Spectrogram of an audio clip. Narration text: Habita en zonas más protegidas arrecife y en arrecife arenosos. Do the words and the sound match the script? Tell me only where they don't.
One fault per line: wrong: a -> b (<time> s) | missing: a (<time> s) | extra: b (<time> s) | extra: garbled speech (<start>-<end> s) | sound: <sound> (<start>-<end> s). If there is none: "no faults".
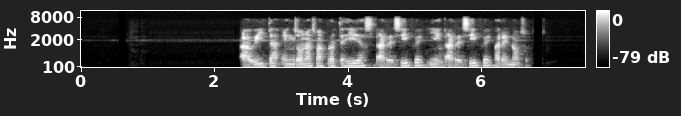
no faults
